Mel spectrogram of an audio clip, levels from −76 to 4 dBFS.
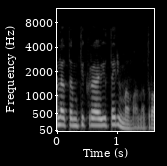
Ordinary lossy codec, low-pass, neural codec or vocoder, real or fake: MP3, 96 kbps; 7.2 kHz; codec, 16 kHz, 8 kbps, FunCodec, trained on Chinese and English, 25 frames a second; fake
